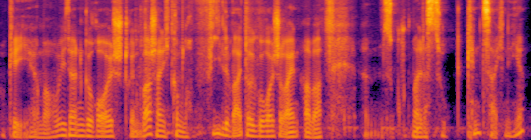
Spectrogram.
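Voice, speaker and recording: Ein Mann kommentiert locker ein Tutorial und denkt beim Arbeiten zögernd laut mit. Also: male voice, lowish voice, fast, vocal fry, noisy background. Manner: hesitant, thinking aloud while working. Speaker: tutorial presenter, audio drama editor. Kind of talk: casual screen-recorded tutorial commentary.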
